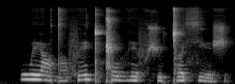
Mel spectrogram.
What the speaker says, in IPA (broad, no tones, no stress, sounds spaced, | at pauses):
w e ɐ̯ dˤ a f e tʲ ǁ o ɦ e f ʃ y ǀ œ sʲ e ʃ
